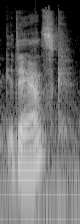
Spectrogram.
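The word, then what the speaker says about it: Gdańsk: The next day, they left Warsaw and they went to Gdansk.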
